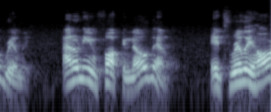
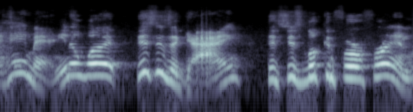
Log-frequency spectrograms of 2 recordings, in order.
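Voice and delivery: friendly mock voice; 8 semitones higher than usual. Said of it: "It's never like".

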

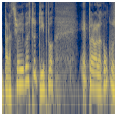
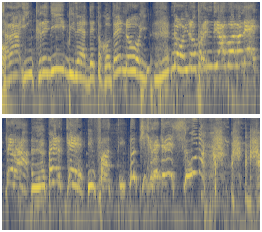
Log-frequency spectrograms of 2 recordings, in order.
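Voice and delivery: high, slow shouting through giggles; mock praise cracking into laughter; stifled giggles; slower than usual. Ironic praise breaking into laugh.

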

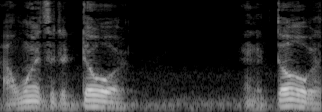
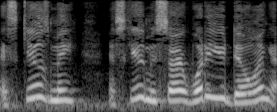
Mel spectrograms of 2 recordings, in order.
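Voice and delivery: much higher, prim mock lady voice; 3 dB louder than usual.

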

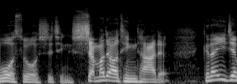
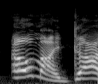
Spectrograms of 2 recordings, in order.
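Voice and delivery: mock dramatic alarm; 13 semitones higher, 7 dB louder, much slower than usual. Coworker exclaiming at close car.

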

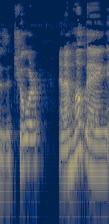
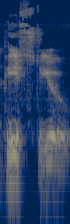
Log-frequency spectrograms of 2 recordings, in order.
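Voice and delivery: softer and slower, quietly reassuring; gentle calm greeting; 3 semitones lower, 5 dB quieter, slower than usual. Pretend. Teacher trying Jesus greeting the disciples gently, soft and slow. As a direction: say it softly, like calming frightened friends. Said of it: "Maybe he said".

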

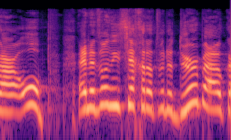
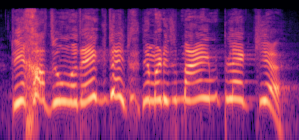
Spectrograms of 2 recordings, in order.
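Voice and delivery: higher, louder protesting voice; indignant jealous voice; 8 semitones higher, 3 dB louder than usual. Retold or imitated. Preacher voices a jealous believer guarding his spot, indignant. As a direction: whine that this is my spot.

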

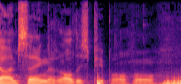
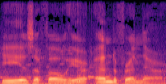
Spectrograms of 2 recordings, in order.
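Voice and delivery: raised, lilting verse reading; poem recital; 7 semitones higher, 5 dB louder than usual. Acted. Reading the guru poem aloud for the podcast, lilting recital. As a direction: read the devotional verses with lift.

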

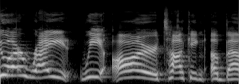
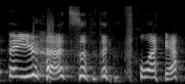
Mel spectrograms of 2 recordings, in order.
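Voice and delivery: laughing; 9 semitones higher than usual. Real, not acted. Laughing complaint.

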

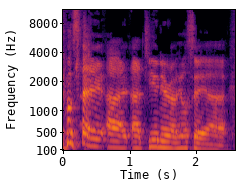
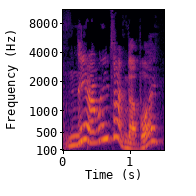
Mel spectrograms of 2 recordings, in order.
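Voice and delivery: higher, fast defensive protest; agitated Steven; 6 semitones higher, faster than usual. Acted. GM as Steven snapping back at Nero, fast and high. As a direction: brush it off, too quick and too high.

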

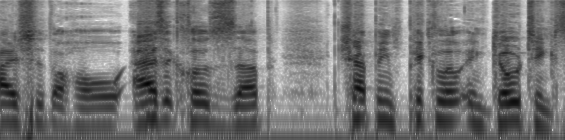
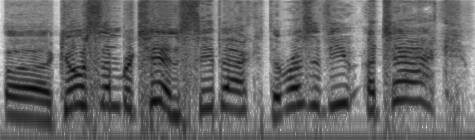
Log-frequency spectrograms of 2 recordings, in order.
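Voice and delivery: put-on much higher, fast, commanding kid; bossy kid voice; 9 semitones higher, 3 dB louder than usual. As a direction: bark orders like a cocky kid. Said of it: "Gotenks says".

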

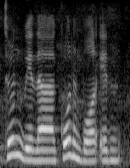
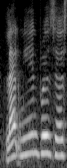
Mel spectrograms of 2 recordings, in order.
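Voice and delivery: high-pitched, mild plea; a touch of begging, pitched up; pleading; 6 semitones higher than usual. A narrator's reading. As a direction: plead lightly to be let in.

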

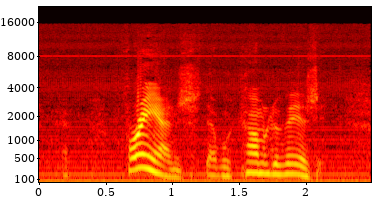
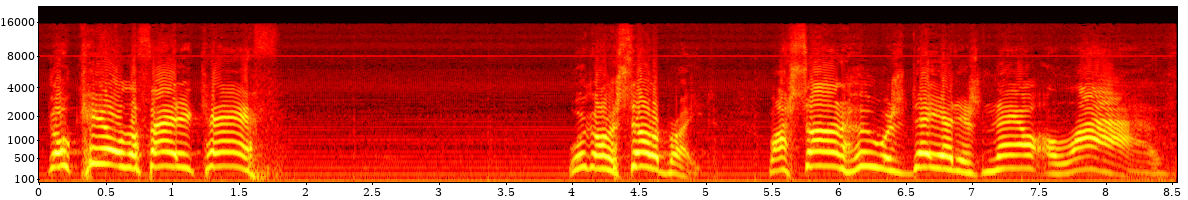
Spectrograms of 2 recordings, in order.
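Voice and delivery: louder, higher, slow proclaiming order; joyful father's command; 5 semitones higher, 6 dB louder than usual. Acted. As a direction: call it out like a rejoicing father giving orders. Father orders servants to celebrate.

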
